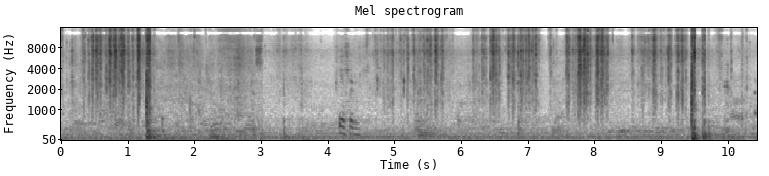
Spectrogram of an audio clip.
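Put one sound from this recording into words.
A puzzle cube clicks and rattles rapidly as it is turned.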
